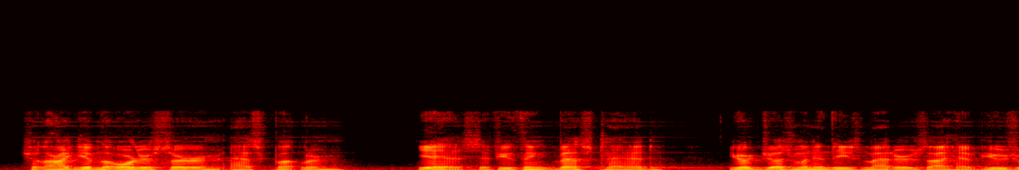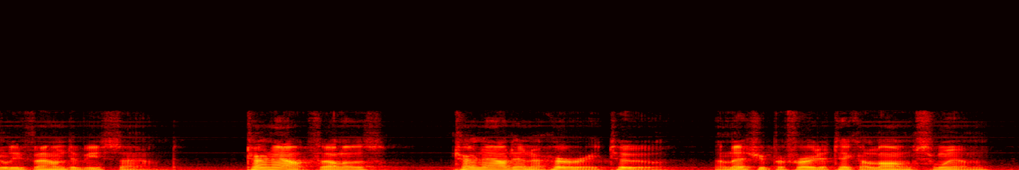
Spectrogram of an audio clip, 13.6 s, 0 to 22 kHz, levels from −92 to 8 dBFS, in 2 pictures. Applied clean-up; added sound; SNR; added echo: neural separator model SepFormer DNS4.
